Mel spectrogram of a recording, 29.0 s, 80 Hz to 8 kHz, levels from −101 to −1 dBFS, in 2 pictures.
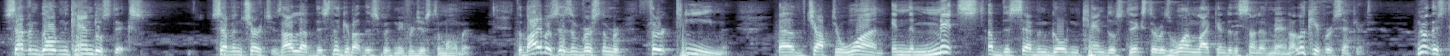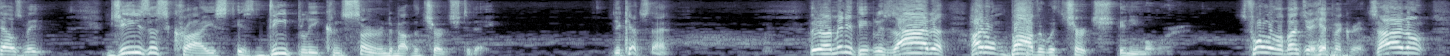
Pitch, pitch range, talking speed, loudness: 165 Hz, 140-225 Hz, 185 wpm, -13 LUFS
